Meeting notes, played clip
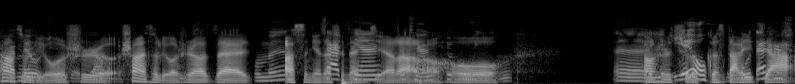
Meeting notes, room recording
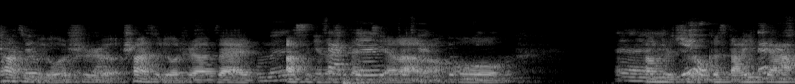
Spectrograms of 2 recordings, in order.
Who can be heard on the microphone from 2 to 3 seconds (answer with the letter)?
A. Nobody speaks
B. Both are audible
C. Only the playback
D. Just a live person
C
